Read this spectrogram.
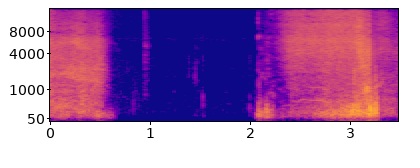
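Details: Hissing airflow bursts separated by about 1.5 seconds of silence, from the speaker's own mechanical ventilator running audibly during their recorded Star Wars podcast: a mechanical ventilator breath cycle.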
